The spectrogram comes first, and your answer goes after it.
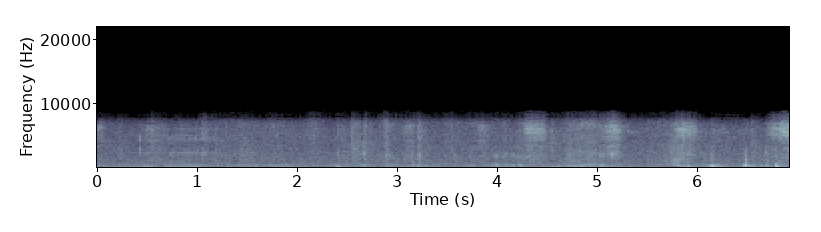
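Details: Pug asleep and twitching, giving soft low snoring hums and brief snuffly snorts, with a few sharp clicks toward the end in a quiet room.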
